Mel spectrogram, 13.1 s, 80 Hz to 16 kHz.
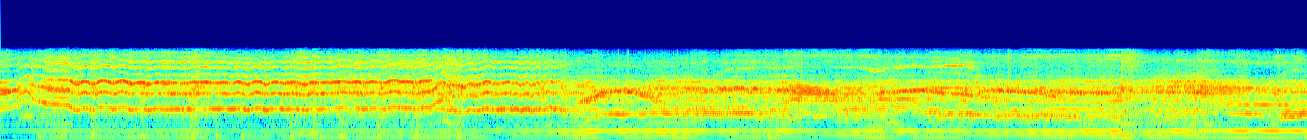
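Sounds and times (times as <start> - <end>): person singing wordless notes: 0.0 - 8.3
live rock band playing: 0.0 - 13.0.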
